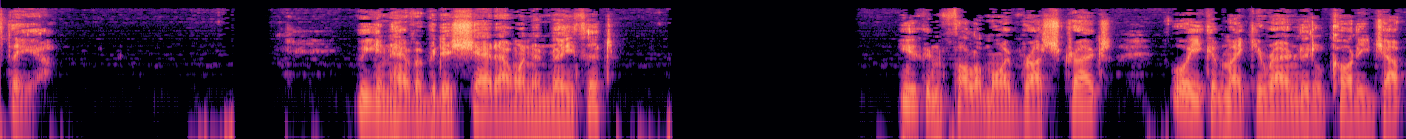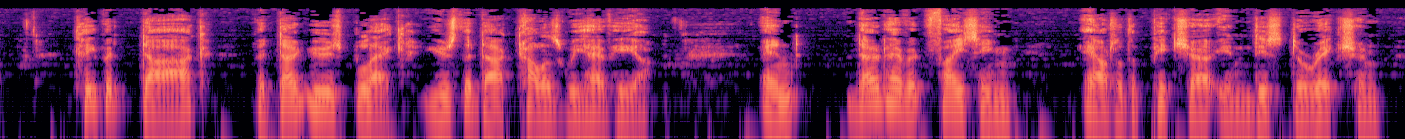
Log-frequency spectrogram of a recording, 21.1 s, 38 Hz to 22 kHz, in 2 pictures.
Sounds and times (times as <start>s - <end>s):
Narration, monologue: 0.0s - 5.1s, 6.4s - 21.0s.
